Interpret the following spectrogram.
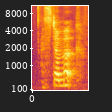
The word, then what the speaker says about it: stomach: write it okay um stomach we don't pronounce that h either vehicle unless you live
